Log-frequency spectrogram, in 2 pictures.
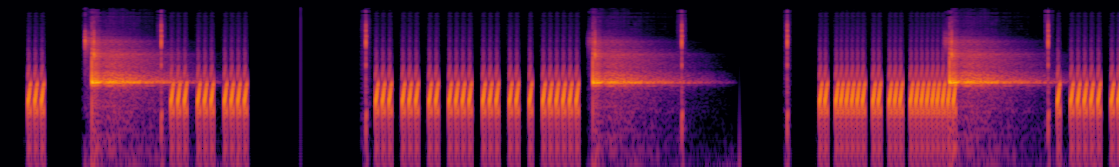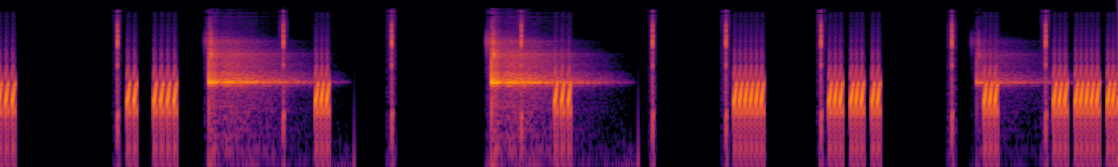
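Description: Rapid electronic blips tick in bursts.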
